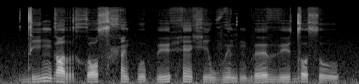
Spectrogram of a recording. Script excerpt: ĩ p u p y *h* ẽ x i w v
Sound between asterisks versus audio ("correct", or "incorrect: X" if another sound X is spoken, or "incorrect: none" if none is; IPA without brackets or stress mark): correct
